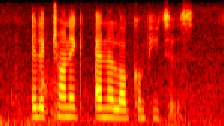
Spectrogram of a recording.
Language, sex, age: English, female, 24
